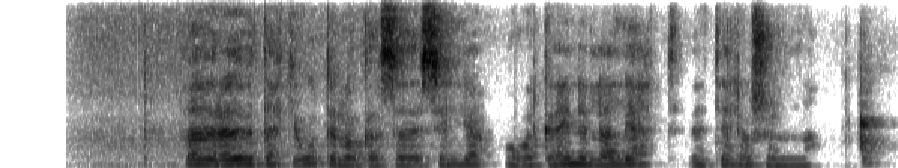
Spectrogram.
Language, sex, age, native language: Icelandic, female, 40-49, Icelandic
